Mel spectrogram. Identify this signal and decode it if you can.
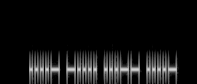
Morse code, heard as a keyed tone, about 44 wpm, 700 Hz. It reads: 4634
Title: Numbers - 4-Digit 45wpm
